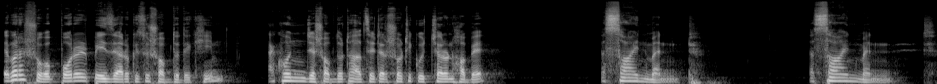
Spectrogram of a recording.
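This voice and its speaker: A man's voice: mid-range voice, moderate pace, darkish tone. A man teaching English pronunciation, patiently repeating each word twice. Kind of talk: slow-paced pronunciation lesson.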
